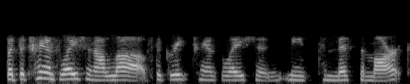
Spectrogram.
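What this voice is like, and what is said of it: Southern American accent. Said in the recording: “I have a Southern accent”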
